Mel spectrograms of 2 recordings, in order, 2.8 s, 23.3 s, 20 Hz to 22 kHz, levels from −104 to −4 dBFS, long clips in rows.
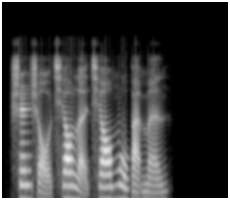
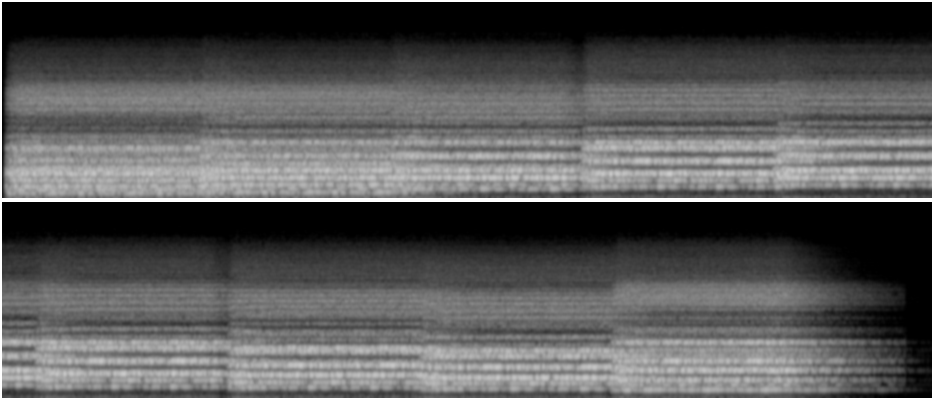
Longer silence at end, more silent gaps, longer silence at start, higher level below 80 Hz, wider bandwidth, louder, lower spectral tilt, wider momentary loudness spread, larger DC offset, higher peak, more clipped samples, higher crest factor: second, 0.8 s vs 1 s; neither; about the same, 0.1 s vs 0.05 s; first, -62 dBFS vs -68 dBFS; first, 10 kHz vs 9 kHz; first, -20 LUFS vs -28 LUFS; second, -2.5 dB/octave vs -6 dB/octave; first, 15 LU vs 2 LU; first, 0.4% vs under 0.1%; first, -2 dBFS vs -14 dBFS; neither; first, 20 dB vs 14 dB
